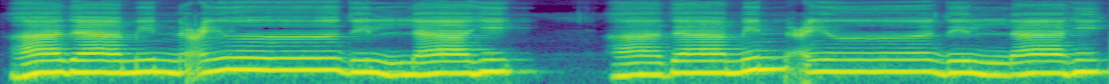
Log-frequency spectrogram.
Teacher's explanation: نون ساکن کے بعد دال ہے تو یہاں پر اخفا کیا جائے گا، نون کی آواز کو چھپایا جائے گا، کلیئر نہیں پڑھنا۔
